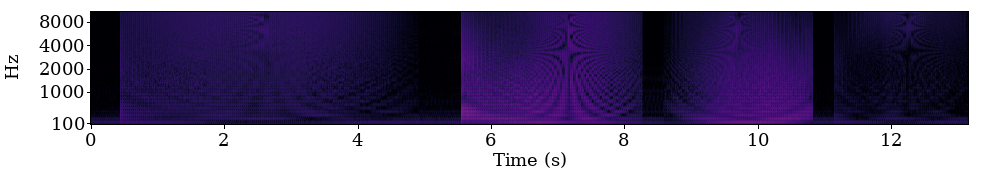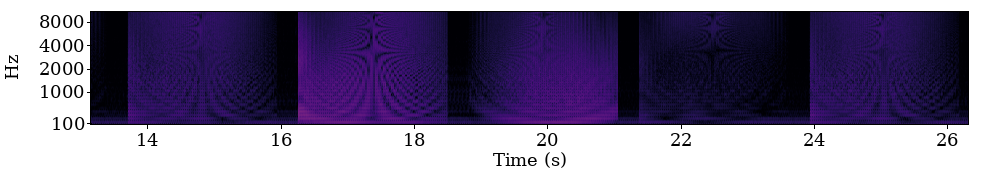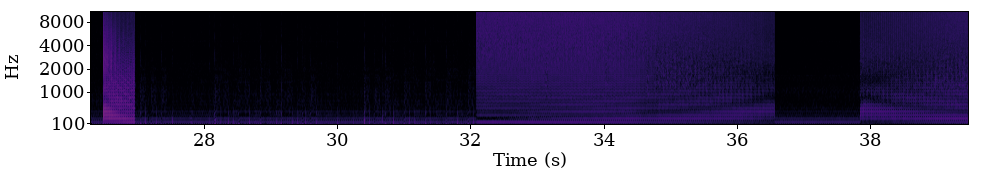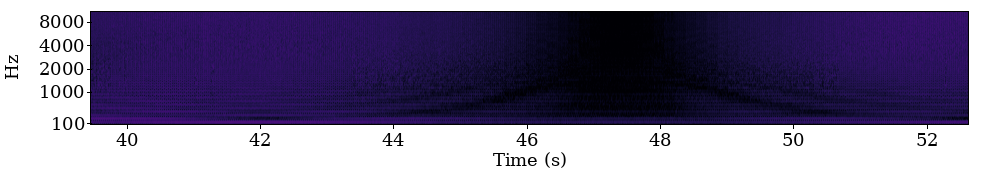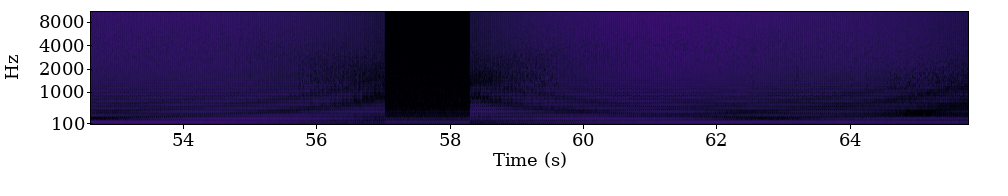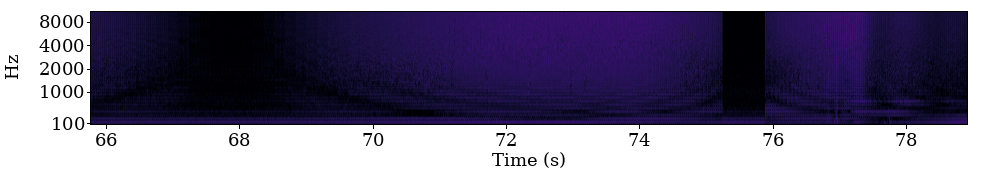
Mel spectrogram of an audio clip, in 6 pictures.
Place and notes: Pierres, France - Garland light
Electromagnetic field song of a garland light. A classical object becomes so strange with this kind of microphone !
